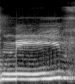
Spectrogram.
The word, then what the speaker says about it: Niamh: Niamh, huh? It's pronounced Neve.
